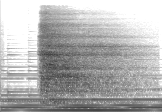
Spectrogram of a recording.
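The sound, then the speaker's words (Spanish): A slow, deep breath in through the nose during a guided mindfulness breathing exercise, heard as a long, steady airy rush over soft, sustained musical drones. “Te voy a invitar a que hagas una respiración profunda por nariz, llenándote de oxígeno de vida, y exhala por boca,”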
